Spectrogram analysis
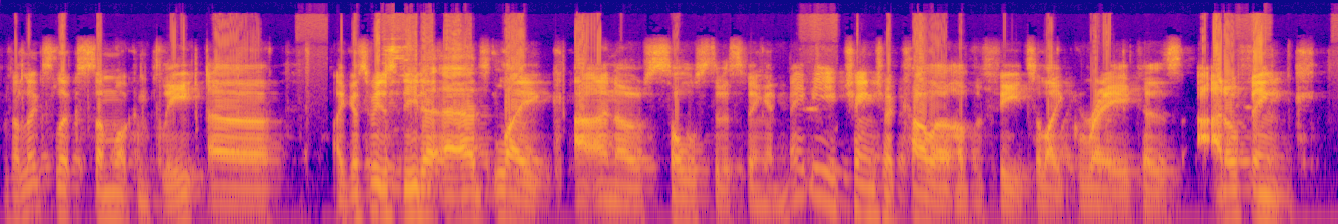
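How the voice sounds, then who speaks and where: A man chatting casually on a group stream, thinking aloud in a halting way. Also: on the low side, lively intonation. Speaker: stream participant. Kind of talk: casual chat. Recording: distant mic, faint noise and clicks.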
